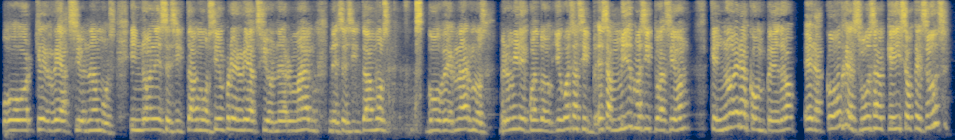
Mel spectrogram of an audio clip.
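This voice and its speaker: A male pastor preaching in church, quizzing the congregation and having them repeat phrases back, moving between brisk and slow, soft delivery. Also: high-pitched, fairly even intonation, recorded from a distance. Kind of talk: sermon.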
